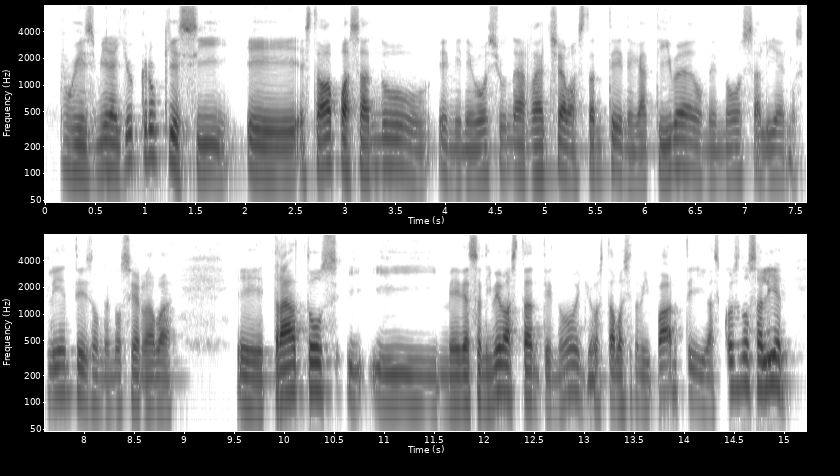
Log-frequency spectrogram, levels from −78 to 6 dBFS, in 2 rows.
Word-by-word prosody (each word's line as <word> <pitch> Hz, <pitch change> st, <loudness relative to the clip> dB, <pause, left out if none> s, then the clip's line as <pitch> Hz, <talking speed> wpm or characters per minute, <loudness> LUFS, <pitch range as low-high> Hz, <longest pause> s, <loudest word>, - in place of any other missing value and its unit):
Pues, 110 Hz, -3 st, -3 dB
mira, 115 Hz, +1 st, +2 dB
yo 140 Hz, +6 st, -3 dB
creo 155 Hz, 0 st, -1 dB
que 140 Hz, -7 st, +2 dB
sí. 105 Hz, -3 st, -2 dB
Eh, 100 Hz, -3 st, +1 dB
estaba 115 Hz, +6 st, +4 dB
pasando 110 Hz, -3 st, +1 dB
en 105 Hz, -3 st, -6 dB
mi 95 Hz, 0 st, -7 dB
negocio 95 Hz, +3 st, -3 dB
una 110 Hz, -1 st, -1 dB
racha 105 Hz, +1 st, +1 dB
bastante 105 Hz, +3 st, -3 dB
negativa, 100 Hz, +5 st, -2 dB
donde 95 Hz, -3 st, -5 dB
no 95 Hz, +2 st, -6 dB
salían 95 Hz, -1 st, -6 dB
los -, -, -16 dB
clientes, 120 Hz, -2 st, -2 dB
donde 95 Hz, -3 st, -6 dB
no 100 Hz, +1 st, -5 dB
cerraba, 95 Hz, -2 st, -1 dB, 0.6 s
eh, 95 Hz, -2 st, +1 dB
tratos, 135 Hz, +3 st, +6 dB
y 105 Hz, -3 st, -5 dB
y -, -, -9 dB
me 100 Hz, 0 st, 0 dB
desanimé 105 Hz, +3 st, +2 dB
bastante, 120 Hz, -6 st, +3 dB
¿no? 120 Hz, +8 st, -3 dB
Yo 110 Hz, -, -5 dB
estaba 105 Hz, +1 st, 0 dB
haciendo 105 Hz, +1 st, -11 dB
mi 95 Hz, -, -6 dB
parte 130 Hz, +2 st, 0 dB
y 110 Hz, -, -6 dB
las 95 Hz, -1 st, -6 dB
cosas 150 Hz, +8 st, -2 dB
no 160 Hz, -, +2 dB
salían. 160 Hz, +1 st, +4 dB
105 Hz, 165 wpm, -23 LUFS, 100-120 Hz, 0.6 s, tratos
